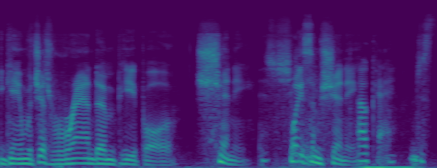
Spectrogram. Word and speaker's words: shinny: Yeah, and you said it's pronounced a shinny?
